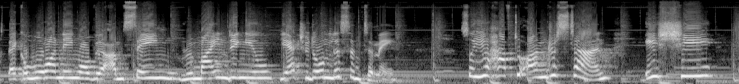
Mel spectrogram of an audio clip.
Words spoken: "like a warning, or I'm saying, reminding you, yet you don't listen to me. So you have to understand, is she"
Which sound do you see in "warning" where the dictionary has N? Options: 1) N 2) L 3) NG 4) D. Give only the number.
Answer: 1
